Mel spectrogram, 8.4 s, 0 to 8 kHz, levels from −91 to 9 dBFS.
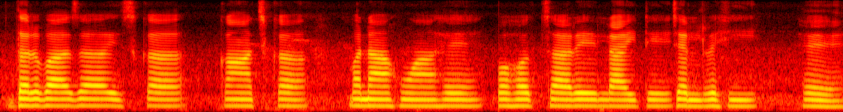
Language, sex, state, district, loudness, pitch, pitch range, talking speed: Hindi, female, Uttar Pradesh, Gorakhpur, -21 LUFS, 175 Hz, 170-175 Hz, 90 wpm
